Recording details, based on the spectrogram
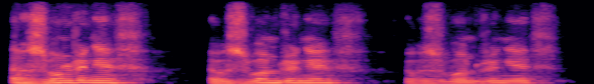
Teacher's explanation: they will be forced to reduce the vowel there in the word was and make it into this schah sound here so chunk of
